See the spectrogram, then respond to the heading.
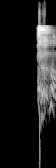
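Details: Single sharp cough burst after silence from a sick child with a cough.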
